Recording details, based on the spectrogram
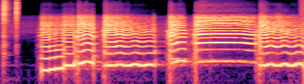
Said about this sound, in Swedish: Det här är bara stärken och så, så här låter bara treble, treble boostern då.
